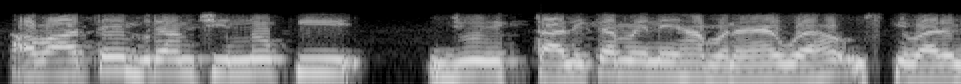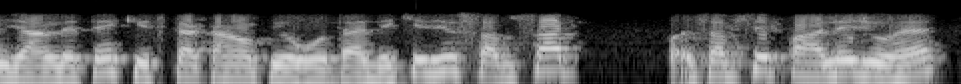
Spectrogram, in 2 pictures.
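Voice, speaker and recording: Now quick-paced, the high-voiced man races through his exam grammar lesson, posing questions and supplying the answers while repeating key points. The audio is dry yet tinny, like a phone.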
